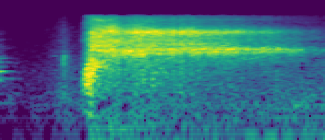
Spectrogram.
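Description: A person's forceful breathy hiss, like a hard exhale or a drawn-out 'shhh', starting sharply about two-thirds of a second in and slowly fading over the next second and a half.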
